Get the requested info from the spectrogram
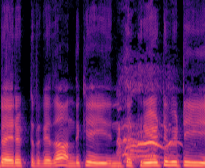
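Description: A woman's voice talking, with no other sound above it.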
